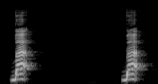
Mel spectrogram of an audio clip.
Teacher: Sidah itu kan ee tertahannya suara ya, tidak mengalir suaranya. Ba ba nah tertahan suaranya tertahan gitu. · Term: syiddah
